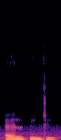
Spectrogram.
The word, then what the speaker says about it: LPG: ए की साउंड ज़्यादा पहले आ रही है, LPG, L, ए।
